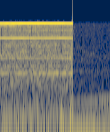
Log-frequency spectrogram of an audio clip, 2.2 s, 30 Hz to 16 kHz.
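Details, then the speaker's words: Van inverter on a Harbor Freight battery box (rated 420 Wh) with 100 W solar, running about 160 W of loads. It gave up roughly 1.5 hours short of the expected runtime. Shrill, steady beep for about 1.5 seconds: low-battery warning. The battery read 11.9 V after unloading. "And you could hear the inverter telling me to turn this off."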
